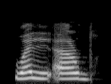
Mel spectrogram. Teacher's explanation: والعرض نہیں ہے، ٹھیک ہے، نہ ہی حمزہ قطعی میں عین کی آواز آئے گی، را بس پور پڑھیں گے، والارض، ضاد کو ہم ہیوی ادا کریں گے اور ضاد کو ہم ساکن کر دیں گے وقف کرتے ہوئے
